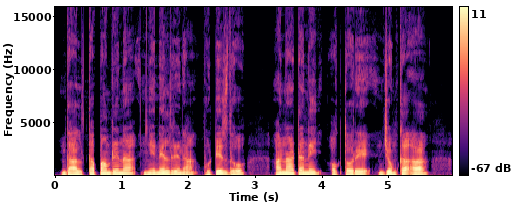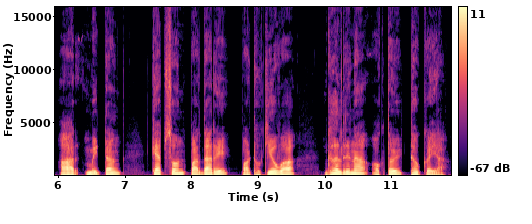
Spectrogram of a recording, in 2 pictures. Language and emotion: Santali, neutral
